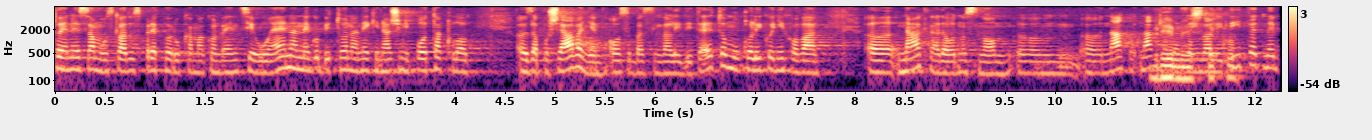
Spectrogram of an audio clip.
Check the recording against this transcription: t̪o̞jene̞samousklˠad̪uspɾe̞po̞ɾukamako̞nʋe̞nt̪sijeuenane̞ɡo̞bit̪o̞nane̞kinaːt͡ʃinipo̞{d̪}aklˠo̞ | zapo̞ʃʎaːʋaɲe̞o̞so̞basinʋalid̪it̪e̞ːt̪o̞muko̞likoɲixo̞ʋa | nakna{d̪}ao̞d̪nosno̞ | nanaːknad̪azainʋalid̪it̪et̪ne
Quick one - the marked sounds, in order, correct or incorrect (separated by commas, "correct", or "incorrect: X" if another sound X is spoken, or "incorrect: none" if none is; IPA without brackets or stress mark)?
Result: incorrect: t̪, correct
